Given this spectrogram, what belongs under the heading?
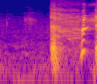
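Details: After a brief quiet moment, a mother gives a run of about three sharp coughs in quick succession while a small child laughs at her coughing; cough.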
